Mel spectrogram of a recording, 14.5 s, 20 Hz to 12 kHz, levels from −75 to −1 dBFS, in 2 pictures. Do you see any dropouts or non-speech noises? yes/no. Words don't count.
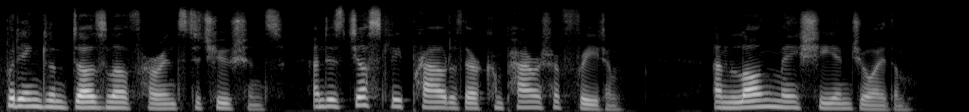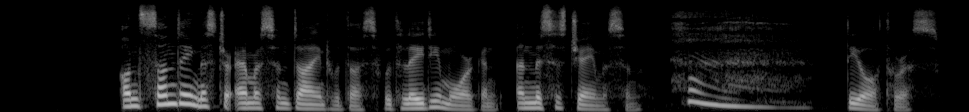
yes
